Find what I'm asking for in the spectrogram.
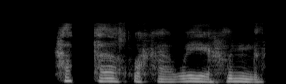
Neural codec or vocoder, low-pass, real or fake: codec, 24 kHz, 1 kbps, SNAC; 7.2 kHz; fake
